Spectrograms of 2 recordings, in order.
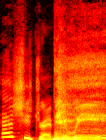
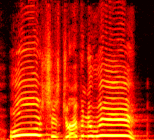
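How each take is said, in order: First: Squeaky little leprechaun voice. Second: High, loud leprechaun squeak. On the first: Retold or imitated. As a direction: say it like a tiny leprechaun. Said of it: "It sounded like a little, a little leprechaun". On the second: Shown as a demonstration. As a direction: chirp it like a little leprechaun. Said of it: "a little leprechaun".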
